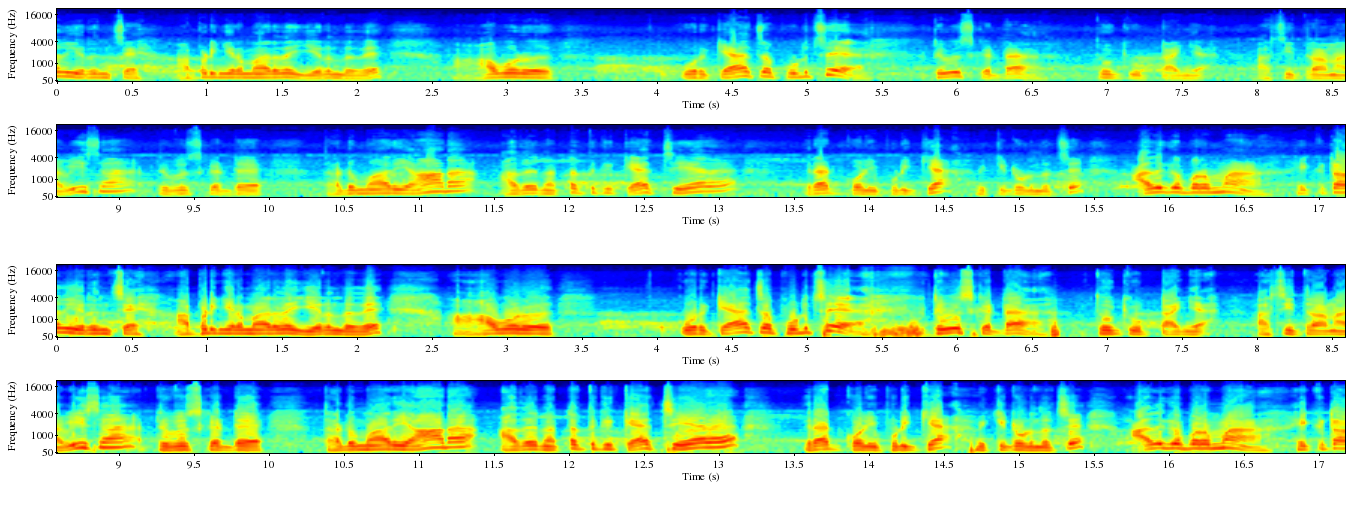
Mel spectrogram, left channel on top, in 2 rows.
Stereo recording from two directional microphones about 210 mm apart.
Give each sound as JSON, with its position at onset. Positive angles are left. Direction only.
{"t": 0.0, "sound": "a man's voice", "side_deg": -40}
